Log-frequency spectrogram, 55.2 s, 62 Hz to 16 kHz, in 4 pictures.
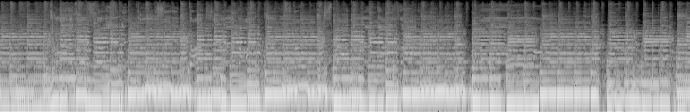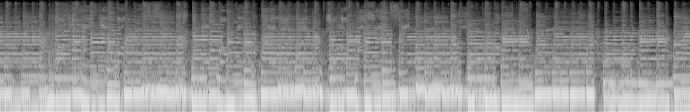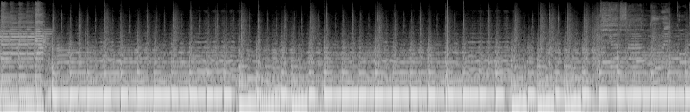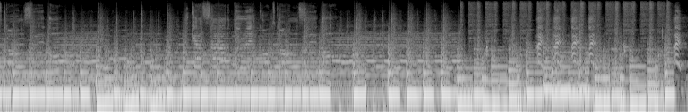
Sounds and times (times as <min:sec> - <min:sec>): Bass guitar: 0:00.0 - 0:55.1
Strum: 0:00.0 - 0:55.1.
